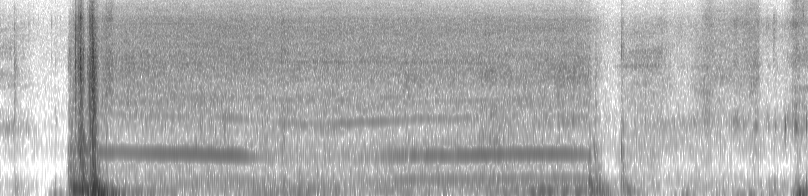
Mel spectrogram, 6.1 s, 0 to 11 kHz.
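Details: Saab 9-5 power window before lubrication: motor whines about four seconds, pitch sagging mid-travel as it labours; glass binding in its run channel.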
